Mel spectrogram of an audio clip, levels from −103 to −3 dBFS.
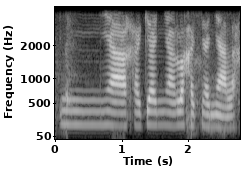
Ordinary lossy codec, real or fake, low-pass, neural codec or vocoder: none; real; 3.6 kHz; none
